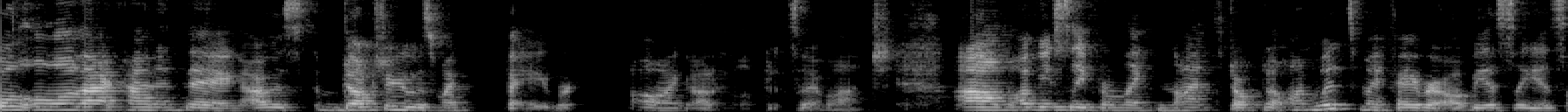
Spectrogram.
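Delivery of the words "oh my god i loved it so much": whispered gush over a favourite show; hushed, fast fangirl aside; breathy gush. Real, not acted. Whispering to chat about loving Doctor Who.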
